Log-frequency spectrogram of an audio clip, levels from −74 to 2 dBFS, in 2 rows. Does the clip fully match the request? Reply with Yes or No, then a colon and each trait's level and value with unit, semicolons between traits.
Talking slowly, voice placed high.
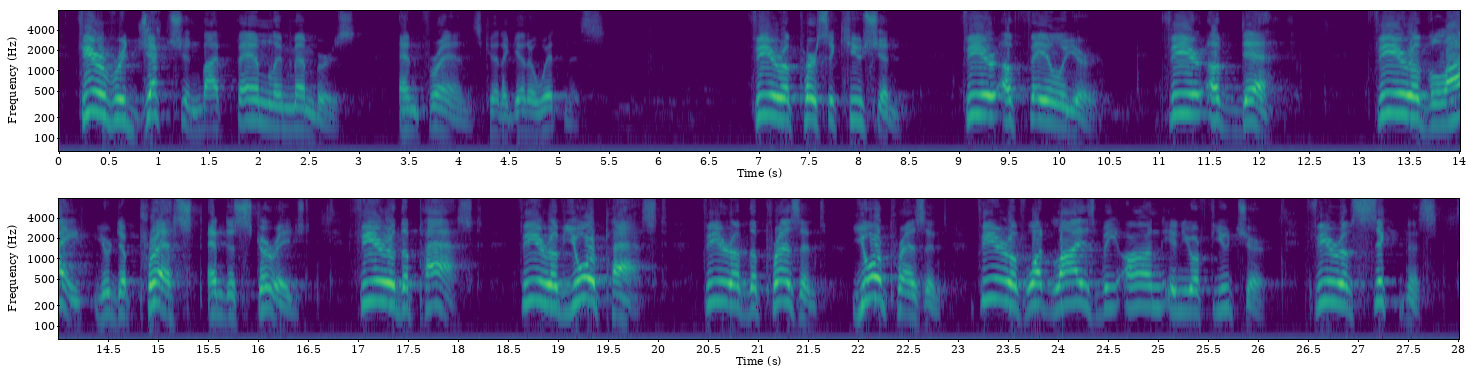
Yes: slow, 115 wpm; high, 205 Hz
